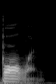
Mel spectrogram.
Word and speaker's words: Balin: I don't know. I always call it Balin. Well, I go with how they pronounced it in the movies, and it's Balin, so, don't give me much flack for that.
